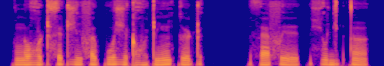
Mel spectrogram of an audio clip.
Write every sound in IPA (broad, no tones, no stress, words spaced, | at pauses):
noʁʷəʈsɪʈ ʒifækʷə ʒəʈʁʷæ̤ʈjĩ kʏʈ | θæfɪ | çuɟɪʈtə̃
